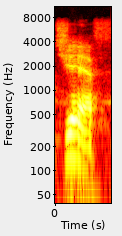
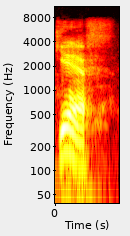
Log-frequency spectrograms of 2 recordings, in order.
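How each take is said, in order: First: The word begins with a J sound. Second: The word begins with a hard G sound. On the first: The speaker calls it wrong. "It's not Jaffix" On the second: The speaker calls it right. "It's graphics"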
